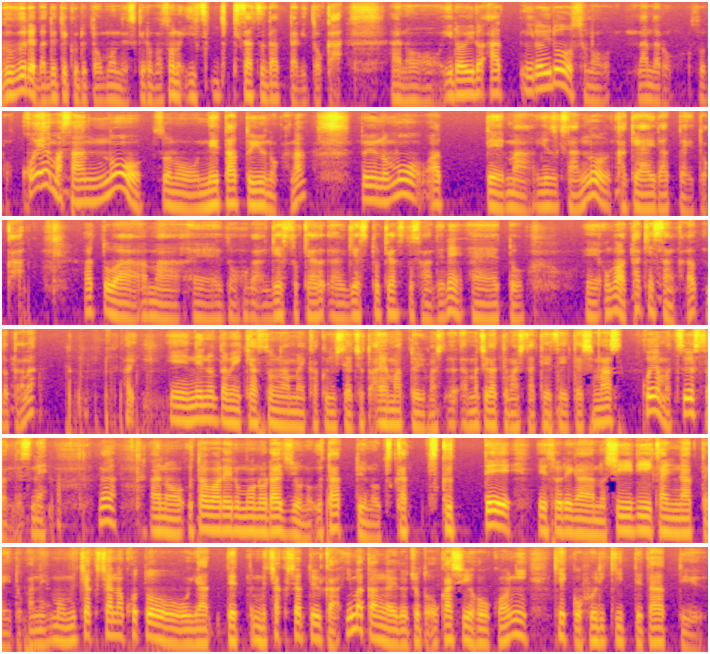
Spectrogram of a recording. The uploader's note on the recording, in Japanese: クーラーかけないでの車中収録、眠気もあってかトークが安定してません（いつものこと）。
